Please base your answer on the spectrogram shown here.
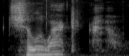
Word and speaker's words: Chilliwack: is public it is Chilliwack British Columbia also I think I'm pronouncing it better now I literally added too much emphasis on the chili and not enough on the whack so hey look not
